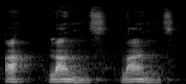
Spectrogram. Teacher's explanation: It's almost like it's not a diphthong, but a single vowel. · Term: shorten diphthongs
